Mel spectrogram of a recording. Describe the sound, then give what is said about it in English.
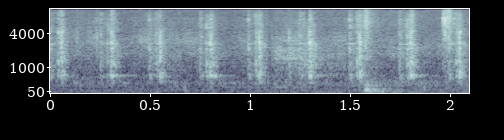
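A countdown clock ticks steadily, about four crisp clicks per second in an even rhythm at moderate volume, with one brief low thump partway through and no voices. “Like, I expect you guys to get this before the clock hits 0.”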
